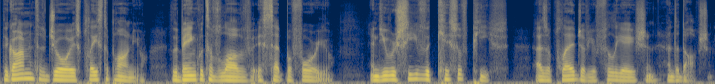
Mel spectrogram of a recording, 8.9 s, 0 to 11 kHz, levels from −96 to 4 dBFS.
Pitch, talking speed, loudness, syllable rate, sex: 110 Hz, 210 wpm, -18 LUFS, 5.9 syllables/s, male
